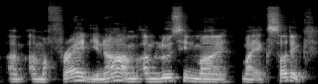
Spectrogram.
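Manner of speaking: usual speaking voice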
